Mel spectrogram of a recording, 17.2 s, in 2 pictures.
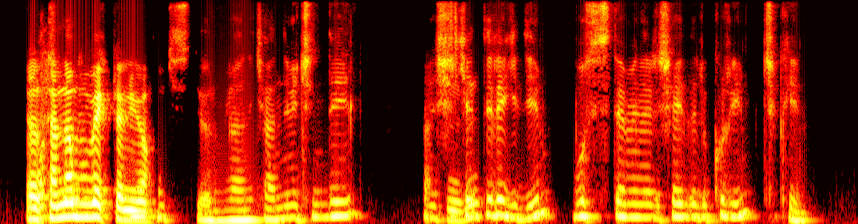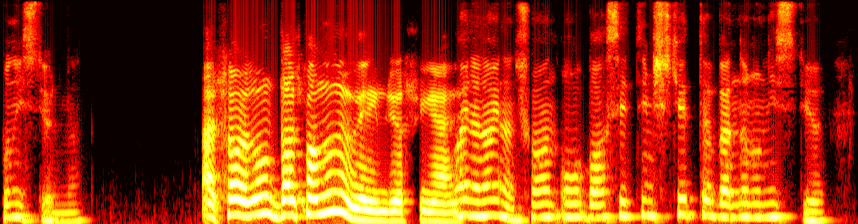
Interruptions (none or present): present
